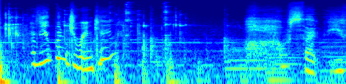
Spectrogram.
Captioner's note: bottles clanging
